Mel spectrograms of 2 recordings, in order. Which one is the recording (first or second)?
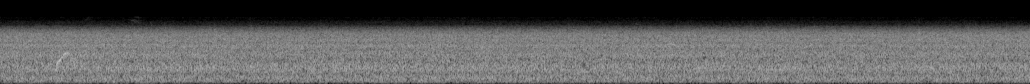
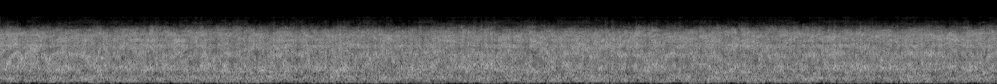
first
